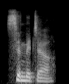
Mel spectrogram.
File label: "scimitar", Indian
